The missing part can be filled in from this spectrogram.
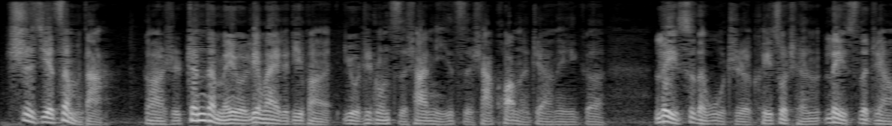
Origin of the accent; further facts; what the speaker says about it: China; 因为我们中国人其实是很浪漫的嘛，对吧？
